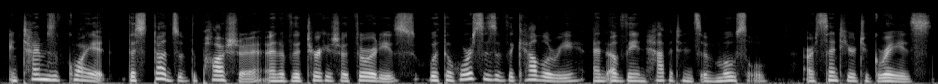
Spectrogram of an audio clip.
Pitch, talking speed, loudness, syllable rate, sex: 175 Hz, 200 wpm, -19 LUFS, 5.6 syllables/s, female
